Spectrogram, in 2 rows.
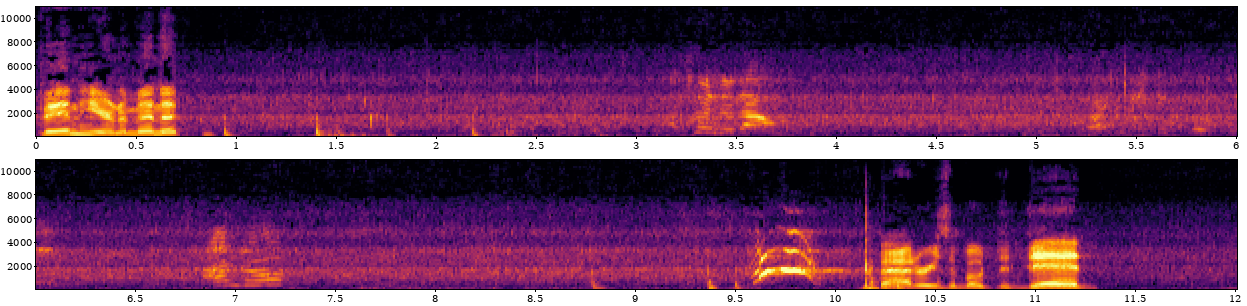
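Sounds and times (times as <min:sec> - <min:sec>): river flowing: 0:00.0 - 0:12.0
child's high rising call: 0:09.6 - 0:10.0.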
